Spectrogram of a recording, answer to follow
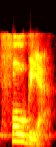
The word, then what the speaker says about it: phobia: It should be phobia.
